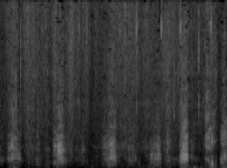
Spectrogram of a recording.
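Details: A young male French Bulldog puppy carries a flower pot in his mouth and cannot see, refusing to step off the grass; quick breathy pants come in bursts about every half second, with a few louder huffs near the end.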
